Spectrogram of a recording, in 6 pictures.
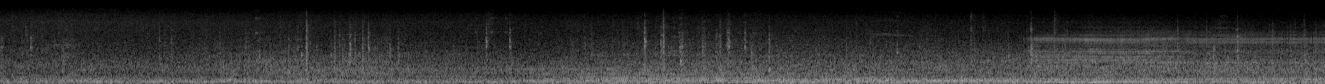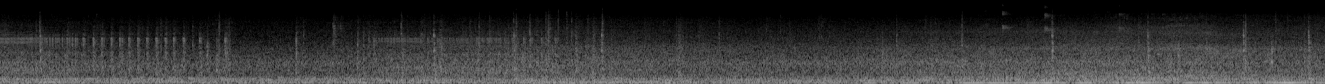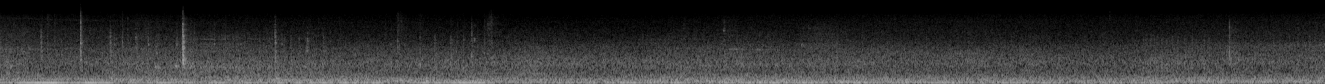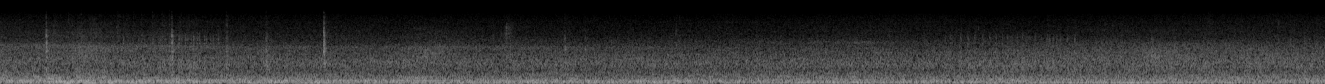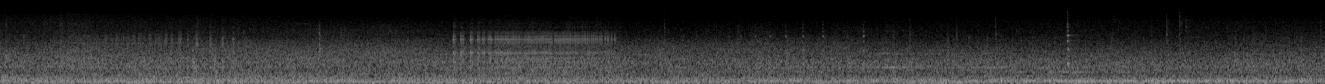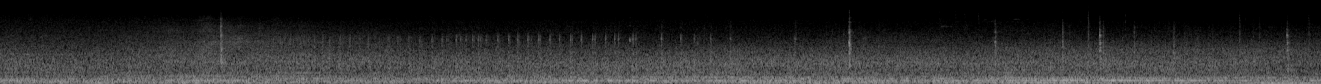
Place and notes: Jincheng Park, Tucheng Dist., New Taipei City - Bamboo forest
Bamboo forest, Traffic Sound
Zoom H4n +Rode NT4
Tucheng District, New Taipei City, Taiwan, December 2011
